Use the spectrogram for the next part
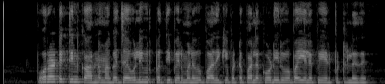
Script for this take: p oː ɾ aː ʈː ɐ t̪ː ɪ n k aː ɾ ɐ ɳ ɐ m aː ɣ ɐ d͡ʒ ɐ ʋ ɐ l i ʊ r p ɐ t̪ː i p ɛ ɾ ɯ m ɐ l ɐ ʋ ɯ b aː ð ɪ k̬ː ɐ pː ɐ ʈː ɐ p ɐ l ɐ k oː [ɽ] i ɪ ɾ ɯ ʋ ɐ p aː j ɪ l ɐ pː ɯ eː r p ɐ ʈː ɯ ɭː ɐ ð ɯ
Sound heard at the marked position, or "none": ɽ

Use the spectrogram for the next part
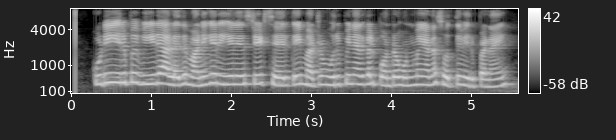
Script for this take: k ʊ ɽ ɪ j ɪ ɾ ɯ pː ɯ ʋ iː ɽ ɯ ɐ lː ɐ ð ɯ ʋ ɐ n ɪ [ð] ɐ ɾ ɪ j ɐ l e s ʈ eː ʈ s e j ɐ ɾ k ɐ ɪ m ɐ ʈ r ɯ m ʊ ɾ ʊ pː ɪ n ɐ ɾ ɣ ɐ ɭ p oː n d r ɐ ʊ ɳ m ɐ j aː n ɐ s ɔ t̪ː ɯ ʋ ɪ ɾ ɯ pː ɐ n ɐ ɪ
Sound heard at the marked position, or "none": ɣ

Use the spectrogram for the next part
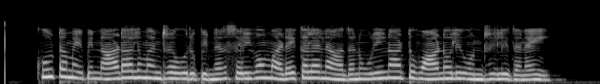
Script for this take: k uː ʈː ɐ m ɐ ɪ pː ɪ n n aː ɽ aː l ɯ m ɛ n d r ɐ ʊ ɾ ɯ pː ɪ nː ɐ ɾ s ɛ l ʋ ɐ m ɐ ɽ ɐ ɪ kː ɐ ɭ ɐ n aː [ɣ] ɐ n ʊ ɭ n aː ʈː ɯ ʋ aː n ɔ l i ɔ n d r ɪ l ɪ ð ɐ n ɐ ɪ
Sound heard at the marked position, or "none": ð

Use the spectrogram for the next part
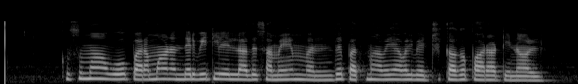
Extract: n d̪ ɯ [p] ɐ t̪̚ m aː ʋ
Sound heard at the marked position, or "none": p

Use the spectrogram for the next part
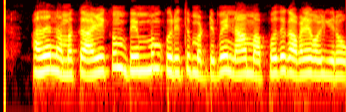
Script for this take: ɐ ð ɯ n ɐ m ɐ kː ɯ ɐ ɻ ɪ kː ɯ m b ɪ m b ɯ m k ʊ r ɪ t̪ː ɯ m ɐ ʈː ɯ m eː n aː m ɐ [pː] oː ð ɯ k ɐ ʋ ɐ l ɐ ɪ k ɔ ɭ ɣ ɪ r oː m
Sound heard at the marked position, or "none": pː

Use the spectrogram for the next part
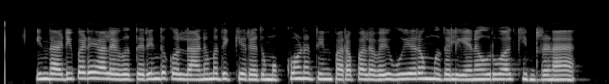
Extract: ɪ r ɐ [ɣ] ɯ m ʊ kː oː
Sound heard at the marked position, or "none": ð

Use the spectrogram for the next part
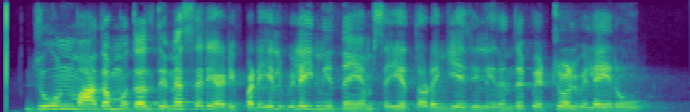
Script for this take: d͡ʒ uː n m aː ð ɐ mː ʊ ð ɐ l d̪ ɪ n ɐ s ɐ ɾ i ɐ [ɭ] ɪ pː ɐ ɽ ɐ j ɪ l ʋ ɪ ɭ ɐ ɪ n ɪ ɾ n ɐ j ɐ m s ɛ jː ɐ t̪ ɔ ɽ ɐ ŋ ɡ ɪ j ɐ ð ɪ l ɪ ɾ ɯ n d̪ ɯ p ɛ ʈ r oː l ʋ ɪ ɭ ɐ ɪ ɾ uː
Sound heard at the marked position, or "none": ɽ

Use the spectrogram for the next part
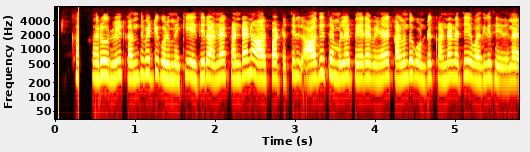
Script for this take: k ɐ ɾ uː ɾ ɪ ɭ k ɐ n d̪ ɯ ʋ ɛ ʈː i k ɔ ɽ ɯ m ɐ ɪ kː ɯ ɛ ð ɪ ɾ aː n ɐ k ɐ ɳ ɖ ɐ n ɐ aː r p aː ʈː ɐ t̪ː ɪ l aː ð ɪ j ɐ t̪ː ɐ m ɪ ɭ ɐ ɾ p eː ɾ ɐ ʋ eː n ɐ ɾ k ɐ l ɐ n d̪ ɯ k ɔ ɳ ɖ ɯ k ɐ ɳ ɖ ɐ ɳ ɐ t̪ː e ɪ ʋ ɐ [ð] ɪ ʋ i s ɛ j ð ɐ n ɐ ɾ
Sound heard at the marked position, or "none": ð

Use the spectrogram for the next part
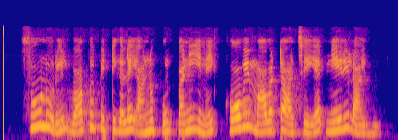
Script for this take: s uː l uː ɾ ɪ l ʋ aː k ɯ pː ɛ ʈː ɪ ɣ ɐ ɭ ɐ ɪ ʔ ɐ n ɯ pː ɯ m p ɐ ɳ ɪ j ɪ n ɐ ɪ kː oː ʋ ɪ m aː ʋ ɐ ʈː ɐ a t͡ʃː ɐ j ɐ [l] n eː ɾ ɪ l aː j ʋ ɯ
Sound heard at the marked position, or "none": ɾ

